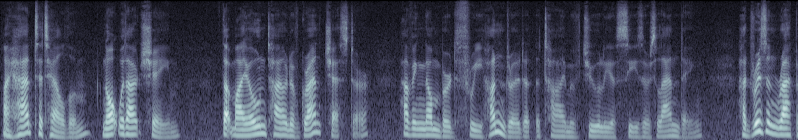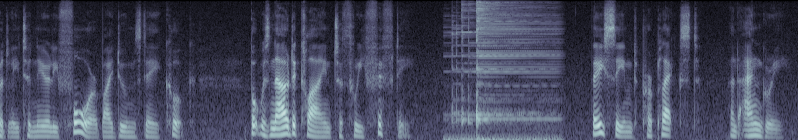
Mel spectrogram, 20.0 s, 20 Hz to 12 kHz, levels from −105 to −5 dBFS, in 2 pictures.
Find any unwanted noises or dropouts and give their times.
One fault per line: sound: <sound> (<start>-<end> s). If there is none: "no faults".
sound: tap (15.5-17.1 s)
